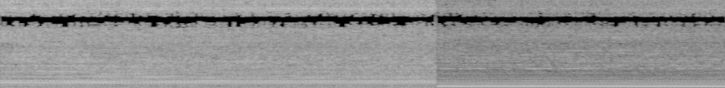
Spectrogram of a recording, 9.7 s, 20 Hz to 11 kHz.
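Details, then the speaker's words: Ingersoll Rand 60-gallon air compressor running with its original intake filter refitted, for comparison against a modified Solberg FS15075 filter housing that sounded deeper and more hollow but not quieter. Even pumping thump about four per second under a steady hum, no knocks; normal running. "i went ahead and stuck the original filter back on there and we'll fire it up and do a comparison here see if you can hear the difference on camera"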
